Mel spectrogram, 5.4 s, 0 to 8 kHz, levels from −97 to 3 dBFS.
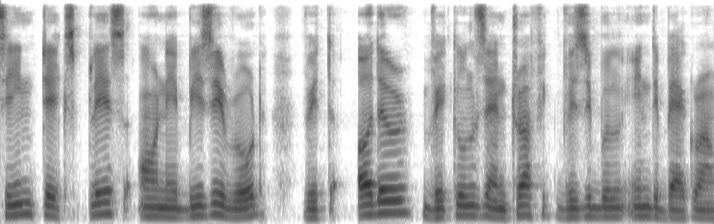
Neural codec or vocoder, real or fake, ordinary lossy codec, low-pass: autoencoder, 48 kHz, 128 numbers a frame, DAC-VAE, trained on Japanese speech; fake; none; 7.2 kHz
